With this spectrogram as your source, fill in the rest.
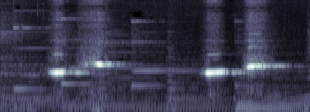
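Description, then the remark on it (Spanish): A person whistles an imitation of the call of Puerto Rico's coquí frog, two short rising two-note chirps repeated twice, clear with no talking. “Por las noches que escuchamos el”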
